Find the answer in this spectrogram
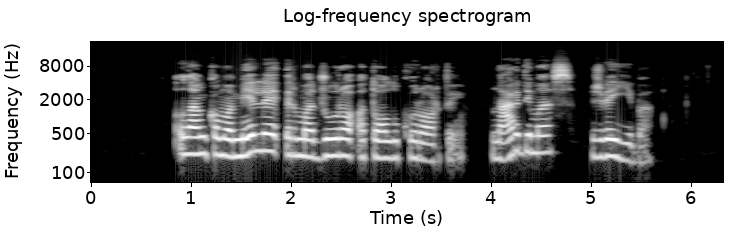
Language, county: Lithuanian, Vilnius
